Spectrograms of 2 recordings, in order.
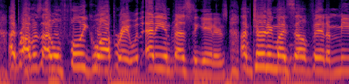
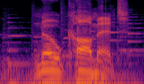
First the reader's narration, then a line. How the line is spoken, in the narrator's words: growled Alkahest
